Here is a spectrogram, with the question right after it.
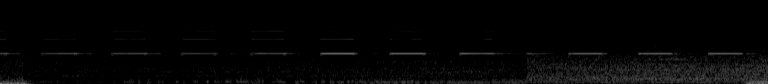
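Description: A reversing lorry on a CAT C driving test manoeuvre sounds a steady series of regular electronic warning beeps over a low engine rumble, with a brief hiss midway and the beeps continuing at an even pace.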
